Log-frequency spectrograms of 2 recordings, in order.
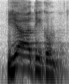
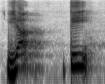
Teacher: حمزہ ساکن جو ہے وہ ہمیشہ جھٹکے کے ساتھ پڑھا جاتا ہے، جیسے یا تی، یا کے بعد حمزہ ہے، حمزہ ساکن ہے تو یہ حمزہ جھٹکے سے پڑھا جائے گا، یا تی، اس طریقے سے۔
